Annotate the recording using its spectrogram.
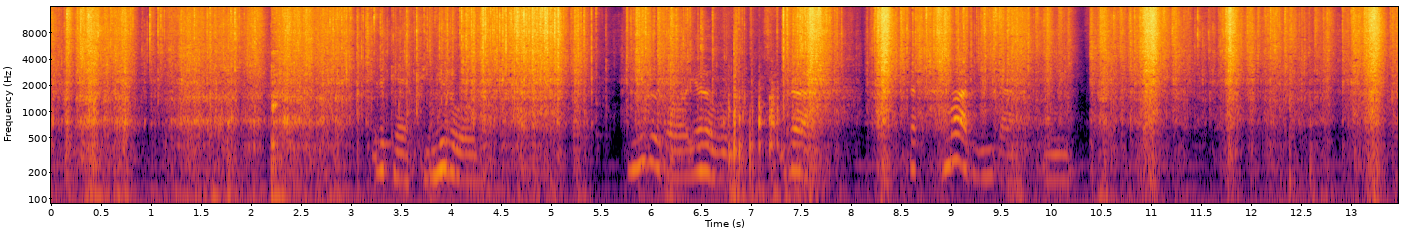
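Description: A plastic bag rustles and crinkles up close.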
